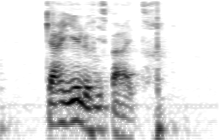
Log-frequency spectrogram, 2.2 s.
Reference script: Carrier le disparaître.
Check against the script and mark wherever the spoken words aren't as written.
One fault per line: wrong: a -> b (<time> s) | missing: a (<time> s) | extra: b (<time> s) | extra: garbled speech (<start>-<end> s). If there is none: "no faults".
no faults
